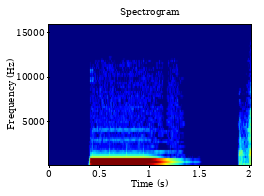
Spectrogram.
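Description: A single electronic beep, one steady mid-pitched tone lasting under a second and fading out: the signal that marks the start of a listening-test extract.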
